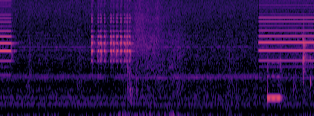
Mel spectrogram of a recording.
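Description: Electronic tones from a smartphone as a call is placed: a short stutter of beeps about two seconds in, then near the end a brief beep and a steady electronic tone. In between it is nearly silent.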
